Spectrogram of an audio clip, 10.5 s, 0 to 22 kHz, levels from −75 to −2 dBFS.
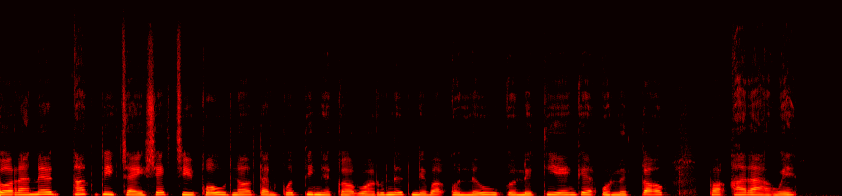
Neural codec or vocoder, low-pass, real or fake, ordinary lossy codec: codec, 44.1 kHz, 1.7 kbps, Pupu-Codec; none; fake; none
